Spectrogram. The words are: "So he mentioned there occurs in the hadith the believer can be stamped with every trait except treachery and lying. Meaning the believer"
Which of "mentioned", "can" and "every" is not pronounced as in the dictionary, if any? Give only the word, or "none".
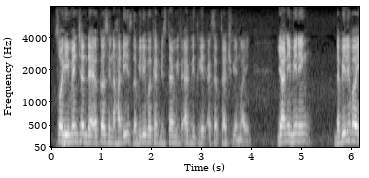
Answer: none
